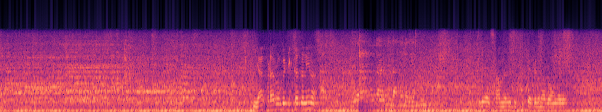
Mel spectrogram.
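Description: An electric motor hums as it drives a wheat puffing machine.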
